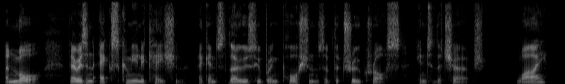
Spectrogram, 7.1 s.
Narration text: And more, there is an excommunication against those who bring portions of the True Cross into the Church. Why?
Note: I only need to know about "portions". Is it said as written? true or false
true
